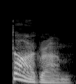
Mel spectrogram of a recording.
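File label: "diagram", British English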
